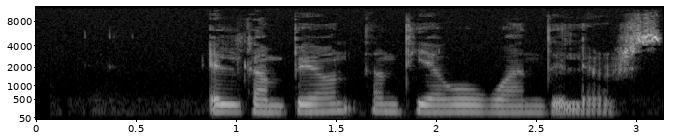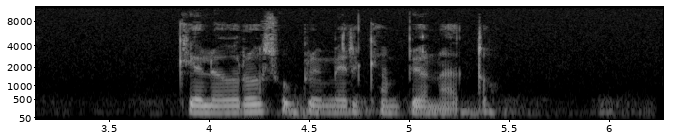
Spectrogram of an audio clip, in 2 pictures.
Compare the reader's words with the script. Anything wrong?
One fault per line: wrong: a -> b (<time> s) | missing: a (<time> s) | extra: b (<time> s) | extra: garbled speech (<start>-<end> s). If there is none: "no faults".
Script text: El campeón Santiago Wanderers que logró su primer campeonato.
no faults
